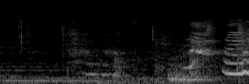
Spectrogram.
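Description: Quick footsteps on a hard floor as a young woman hurries in, then near the end she breaks into sobbing.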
